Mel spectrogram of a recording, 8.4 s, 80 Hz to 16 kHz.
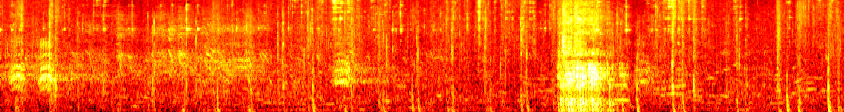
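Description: Horse hooves clip-clop at an easy walk in the medieval game Kingdom Come Deliverance 2, soft and steady, with a louder scuffing burst partway through over faint ambient background.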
